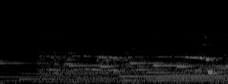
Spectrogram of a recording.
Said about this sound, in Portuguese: Cara, Pô, tô conseguindo esse ouvir. Esse galo tá bravo, hein?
